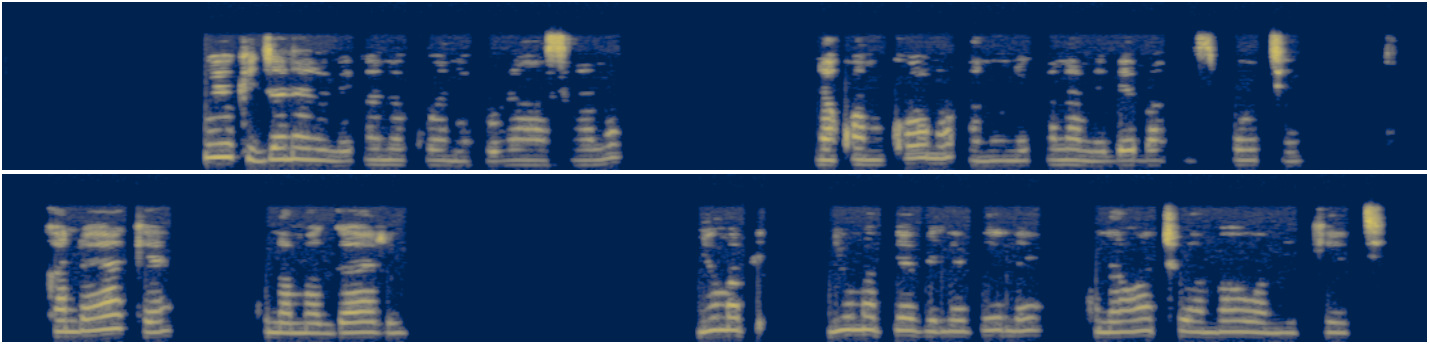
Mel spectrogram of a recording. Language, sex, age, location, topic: Swahili, female, 25-35, Kisumu, government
